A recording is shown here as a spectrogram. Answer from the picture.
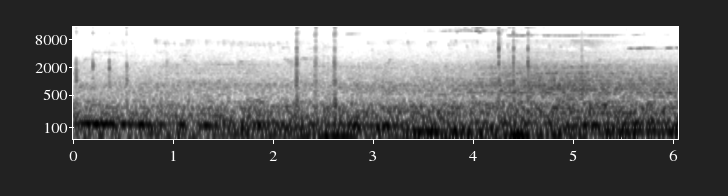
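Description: A steady low mechanical rumble, with a few faint clicks in the middle.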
